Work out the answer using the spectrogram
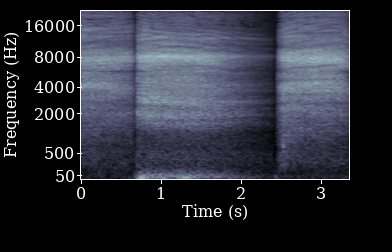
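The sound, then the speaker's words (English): A voice imitates a person's heavy breathing: three long, loud, hissing breaths in steady succession, each a rushing stream of air with short pauses between and no words. “Heavy breathers, people who just breathe heavy.”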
